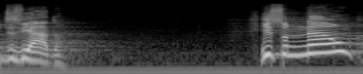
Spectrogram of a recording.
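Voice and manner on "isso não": high, loud, slow preaching; preaching at full force. Real, not acted. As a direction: drive the point home to the church. Preaching climax, raised voice. (pregação inflamada)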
